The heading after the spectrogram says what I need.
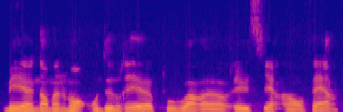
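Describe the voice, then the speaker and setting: A man's voice: fairly high pitch, moderate pace, dull audio. A young man reporting live from a busy fair hall, chatty and joking. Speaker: field reporter.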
